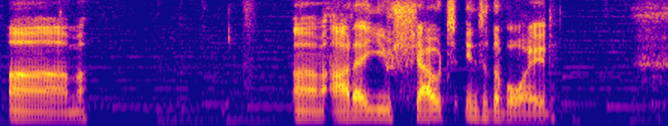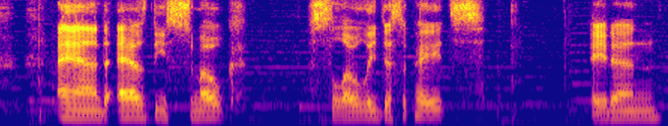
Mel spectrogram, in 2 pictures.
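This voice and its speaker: A man of medium pitch narrates as game master in a tabletop game. His phrasing is halting and improvised as he describes scenes and asks for rolls. Music plays behind his voice. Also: fairly even intonation, smooth.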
